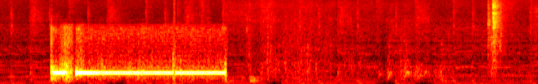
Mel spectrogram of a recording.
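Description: A steady telephone tone sounds while a call is placed back to a caller, one loud sustained tone lasting under two seconds after a brief blip, then quiet line clicks follow.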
